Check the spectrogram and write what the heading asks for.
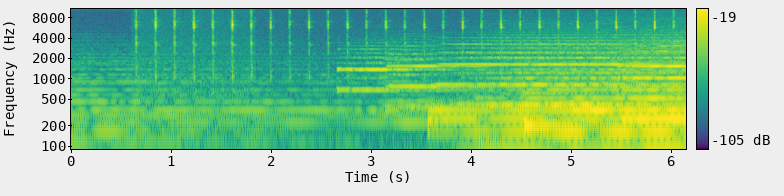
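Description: Mechanical stopwatch ticking about five times a second. From about three seconds in, sustained music chords join it and slowly grow louder.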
